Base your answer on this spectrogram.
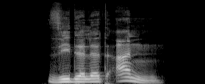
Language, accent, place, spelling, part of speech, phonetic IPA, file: German, Germany, Berlin, siedelet an, verb, [ˌziːdələt ˈan], De-siedelet an.ogg
- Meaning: second-person plural subjunctive I of ansiedeln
